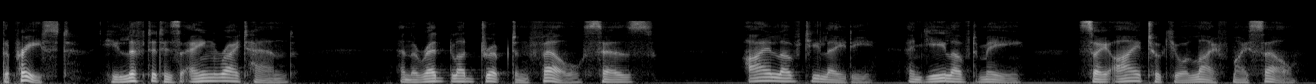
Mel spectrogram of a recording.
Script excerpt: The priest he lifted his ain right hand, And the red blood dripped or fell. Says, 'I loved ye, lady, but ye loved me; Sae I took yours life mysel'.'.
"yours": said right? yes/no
no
